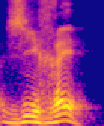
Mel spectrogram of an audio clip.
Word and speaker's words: j'irai: si vous voulez dire j'irai a I et d'ailleurs j'irai on devrait pas dire j'irai en français techniquement quand c'est du futur simple on devrait prononcer jirai comme un e accent aigu mais bon personne fait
